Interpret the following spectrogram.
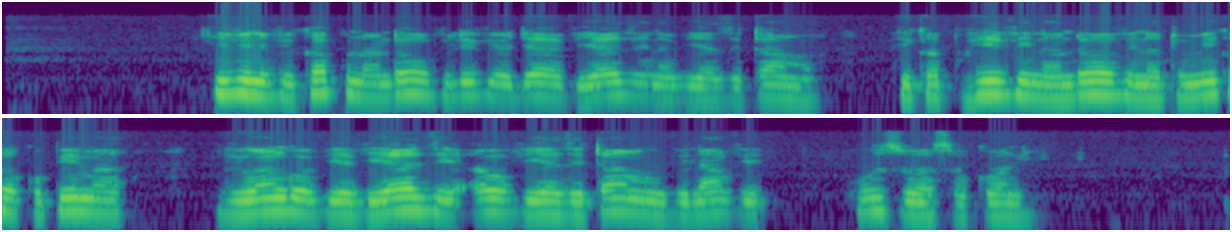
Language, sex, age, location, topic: Swahili, male, 36-49, Nairobi, finance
